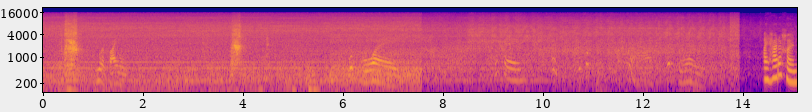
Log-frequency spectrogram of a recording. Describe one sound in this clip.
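A pet dryer blows air with a steady loud roar.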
